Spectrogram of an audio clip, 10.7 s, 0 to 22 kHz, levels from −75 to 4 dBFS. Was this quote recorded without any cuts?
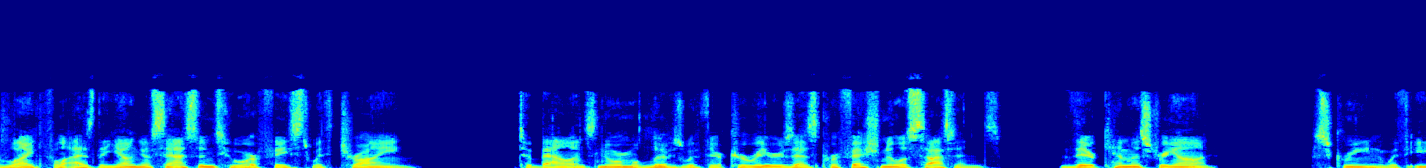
yes; 0 cuts

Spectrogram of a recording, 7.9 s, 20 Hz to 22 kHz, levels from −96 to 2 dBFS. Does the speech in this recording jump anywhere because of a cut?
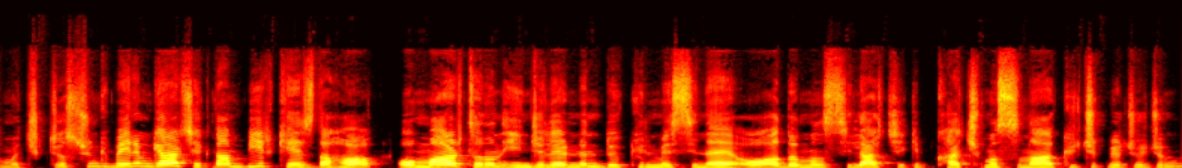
no; 0 cuts

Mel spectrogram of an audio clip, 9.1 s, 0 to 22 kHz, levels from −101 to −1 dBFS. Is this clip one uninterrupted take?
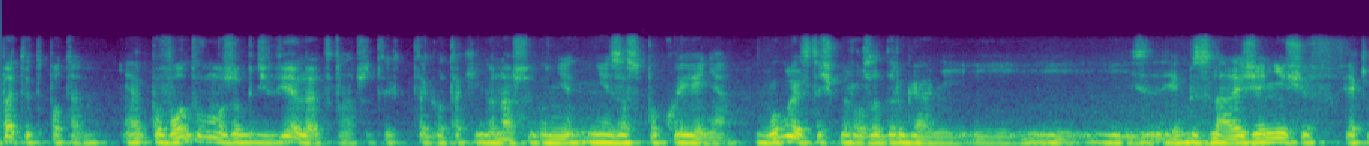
yes; 0 cuts

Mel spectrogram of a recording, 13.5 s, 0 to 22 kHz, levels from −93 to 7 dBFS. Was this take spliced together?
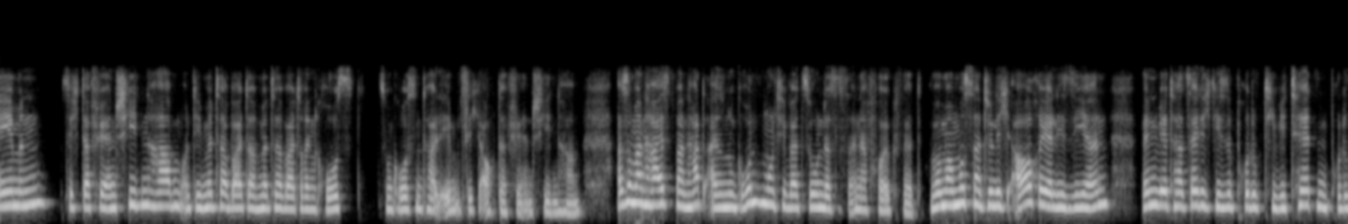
yes; 1 cut; at 9.2 s

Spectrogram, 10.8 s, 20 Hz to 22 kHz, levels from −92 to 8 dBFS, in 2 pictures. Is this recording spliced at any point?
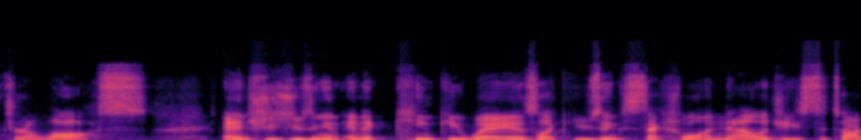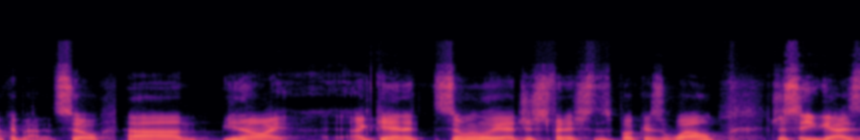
yes; 3 cuts; at 1.3 s, 6.1 s, 8.0 s

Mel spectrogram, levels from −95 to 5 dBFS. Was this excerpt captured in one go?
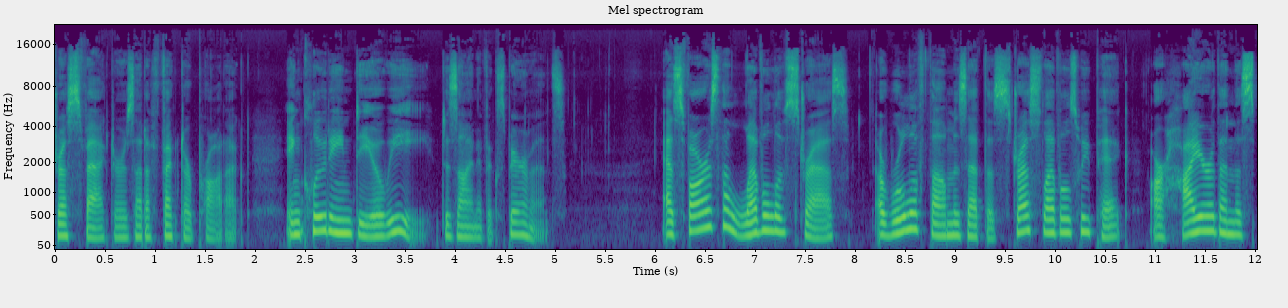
yes; 0 cuts

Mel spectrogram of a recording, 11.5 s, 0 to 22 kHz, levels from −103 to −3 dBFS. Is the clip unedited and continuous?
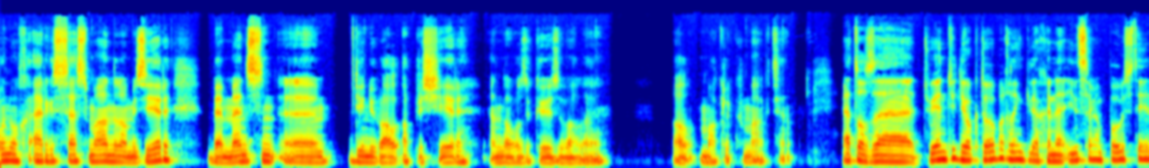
yes; 0 cuts

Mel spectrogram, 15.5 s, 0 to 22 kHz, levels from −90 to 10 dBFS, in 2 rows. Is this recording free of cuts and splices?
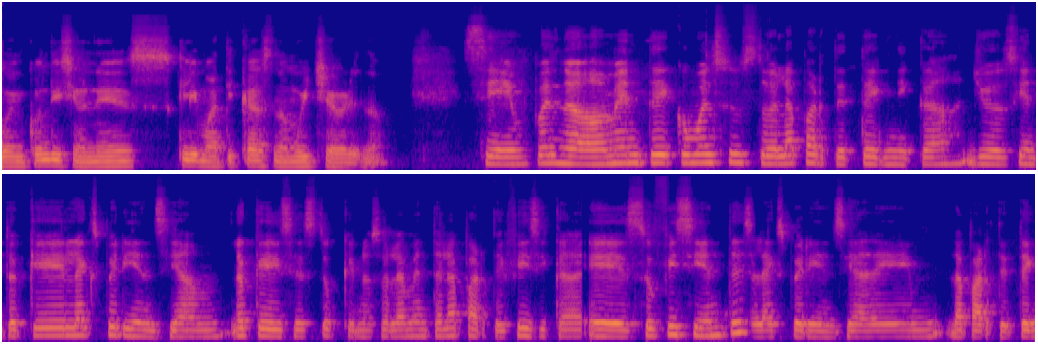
no; 1 cut; at 13.4 s

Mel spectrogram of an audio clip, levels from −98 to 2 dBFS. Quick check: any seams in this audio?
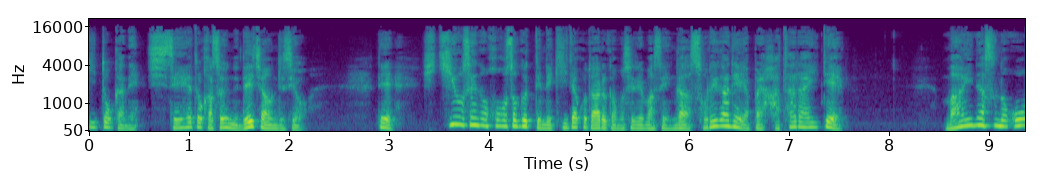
no; 0 cuts

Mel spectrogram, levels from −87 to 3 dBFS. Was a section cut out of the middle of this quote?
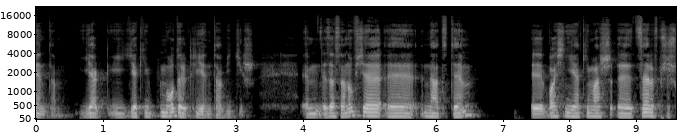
no; 0 cuts

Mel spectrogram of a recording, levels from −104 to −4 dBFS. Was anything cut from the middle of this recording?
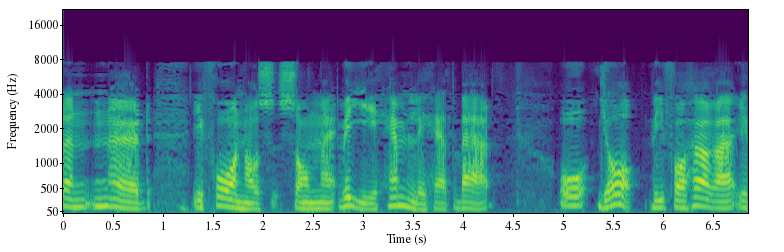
no; 0 cuts

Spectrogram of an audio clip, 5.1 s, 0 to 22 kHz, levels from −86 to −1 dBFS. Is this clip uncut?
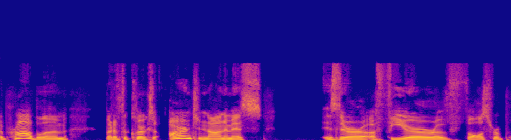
yes; 0 cuts

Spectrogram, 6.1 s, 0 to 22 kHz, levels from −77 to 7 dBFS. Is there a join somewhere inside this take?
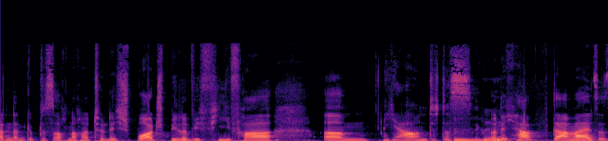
yes; 2 cuts; at 3.7 s, 4.8 s

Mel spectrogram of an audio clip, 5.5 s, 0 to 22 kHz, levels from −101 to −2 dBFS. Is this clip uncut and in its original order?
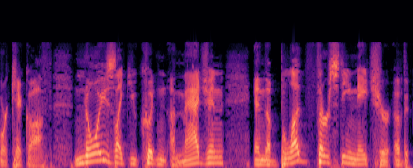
yes; 0 cuts

